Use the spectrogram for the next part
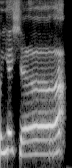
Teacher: आखिर में आपके गले में हमजा की आवाज आनी चाहिए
